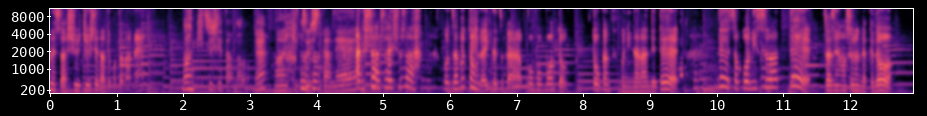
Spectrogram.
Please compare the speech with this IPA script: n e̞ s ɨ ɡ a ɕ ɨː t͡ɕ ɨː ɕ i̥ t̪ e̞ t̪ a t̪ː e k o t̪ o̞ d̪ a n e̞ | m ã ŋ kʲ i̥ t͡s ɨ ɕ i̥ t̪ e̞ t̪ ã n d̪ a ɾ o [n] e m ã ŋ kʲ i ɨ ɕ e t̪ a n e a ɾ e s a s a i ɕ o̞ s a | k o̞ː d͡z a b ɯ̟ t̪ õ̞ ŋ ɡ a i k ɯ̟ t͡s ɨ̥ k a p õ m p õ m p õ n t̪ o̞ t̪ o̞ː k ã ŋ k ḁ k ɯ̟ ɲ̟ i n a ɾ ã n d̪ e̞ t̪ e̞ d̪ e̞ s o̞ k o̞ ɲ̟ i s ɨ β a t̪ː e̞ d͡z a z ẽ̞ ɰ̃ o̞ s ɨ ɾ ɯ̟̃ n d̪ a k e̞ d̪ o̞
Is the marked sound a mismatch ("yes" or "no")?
no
